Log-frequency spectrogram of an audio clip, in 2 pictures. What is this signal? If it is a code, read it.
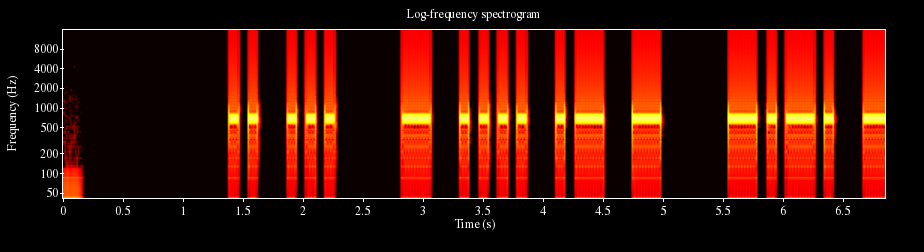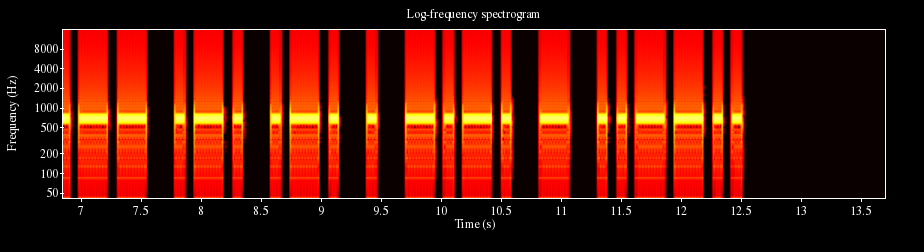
Morse code, heard as a keyed tone, about 16 wpm, 700 Hz. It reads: IS THAT CORRECT?
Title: Sentences from Top 1000 Words - Review Part 2 - 15wpm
